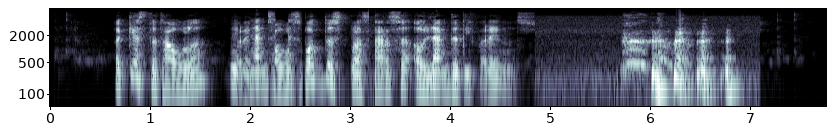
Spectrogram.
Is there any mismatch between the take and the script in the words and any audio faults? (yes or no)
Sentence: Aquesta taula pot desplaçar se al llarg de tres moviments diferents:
yes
